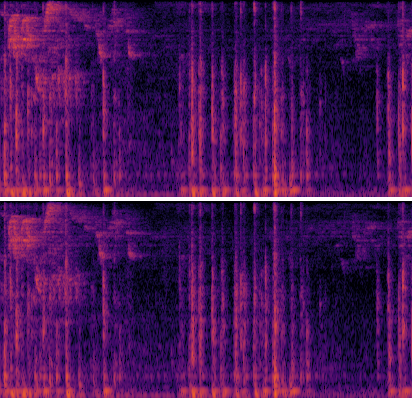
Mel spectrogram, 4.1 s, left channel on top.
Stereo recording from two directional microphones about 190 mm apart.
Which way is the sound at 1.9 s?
5° left (ahead or behind).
